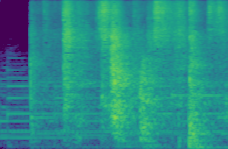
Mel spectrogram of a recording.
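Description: Soft instrumental music, and from about a third of a second in, plasterboard sheets being lifted off a stack: scraping and rustling with several sharp knocks, one of the loudest near the end.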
